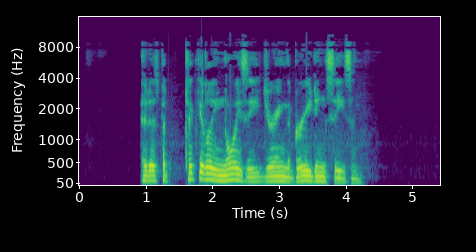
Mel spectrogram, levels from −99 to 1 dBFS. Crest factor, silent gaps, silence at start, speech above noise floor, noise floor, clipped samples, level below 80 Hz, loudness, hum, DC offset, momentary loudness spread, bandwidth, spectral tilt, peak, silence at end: 16 dB; none; 0.95 s; over 77 dB; under -90 dBFS; under 0.1%; -38 dBFS; -14 LUFS; none; under 0.1%; 9 LU; 9.4 kHz; -5.5 dB/octave; 0 dBFS; 1.2 s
